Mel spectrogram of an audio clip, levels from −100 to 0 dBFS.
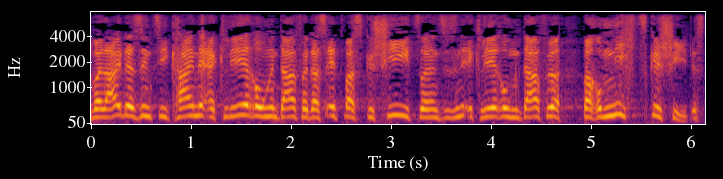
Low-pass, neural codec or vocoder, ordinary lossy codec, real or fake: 7.2 kHz; none; none; real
